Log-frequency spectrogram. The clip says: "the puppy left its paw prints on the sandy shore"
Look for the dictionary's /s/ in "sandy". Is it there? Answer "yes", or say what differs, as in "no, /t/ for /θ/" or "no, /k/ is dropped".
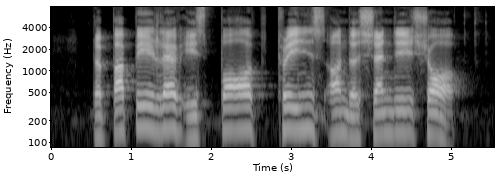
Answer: no, /ʃ/ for /s/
